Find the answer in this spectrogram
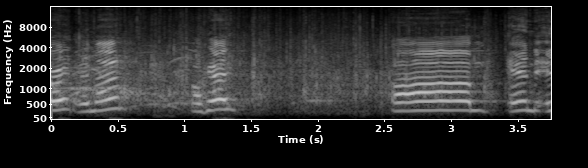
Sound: congregation cheering; congregation applauding

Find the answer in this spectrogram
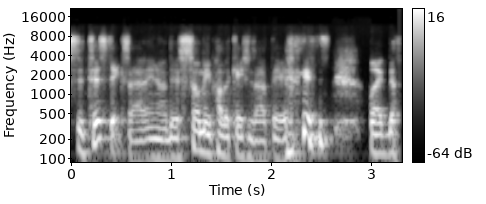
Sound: laughs

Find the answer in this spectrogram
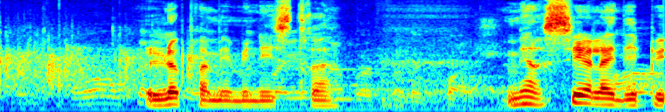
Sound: applause

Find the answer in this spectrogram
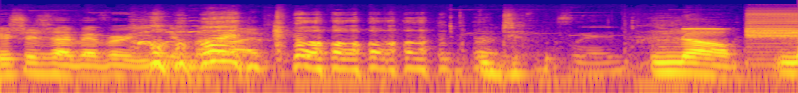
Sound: laughs

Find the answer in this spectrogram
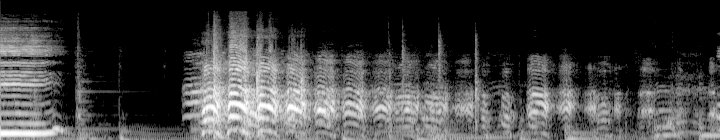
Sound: laughing

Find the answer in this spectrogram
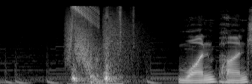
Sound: digital buzzing

